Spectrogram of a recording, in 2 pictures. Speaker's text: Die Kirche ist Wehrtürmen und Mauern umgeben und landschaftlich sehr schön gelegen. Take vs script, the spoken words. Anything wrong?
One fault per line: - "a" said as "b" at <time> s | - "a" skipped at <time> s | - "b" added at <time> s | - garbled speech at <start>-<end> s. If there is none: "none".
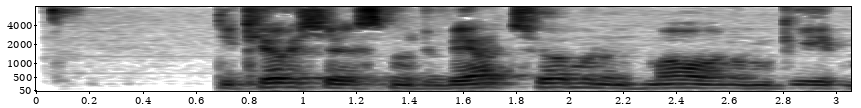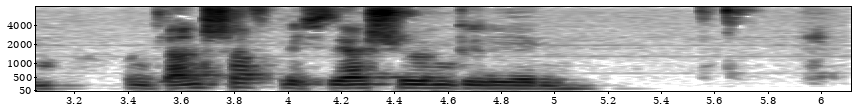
- "mit" added at 1.4 s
